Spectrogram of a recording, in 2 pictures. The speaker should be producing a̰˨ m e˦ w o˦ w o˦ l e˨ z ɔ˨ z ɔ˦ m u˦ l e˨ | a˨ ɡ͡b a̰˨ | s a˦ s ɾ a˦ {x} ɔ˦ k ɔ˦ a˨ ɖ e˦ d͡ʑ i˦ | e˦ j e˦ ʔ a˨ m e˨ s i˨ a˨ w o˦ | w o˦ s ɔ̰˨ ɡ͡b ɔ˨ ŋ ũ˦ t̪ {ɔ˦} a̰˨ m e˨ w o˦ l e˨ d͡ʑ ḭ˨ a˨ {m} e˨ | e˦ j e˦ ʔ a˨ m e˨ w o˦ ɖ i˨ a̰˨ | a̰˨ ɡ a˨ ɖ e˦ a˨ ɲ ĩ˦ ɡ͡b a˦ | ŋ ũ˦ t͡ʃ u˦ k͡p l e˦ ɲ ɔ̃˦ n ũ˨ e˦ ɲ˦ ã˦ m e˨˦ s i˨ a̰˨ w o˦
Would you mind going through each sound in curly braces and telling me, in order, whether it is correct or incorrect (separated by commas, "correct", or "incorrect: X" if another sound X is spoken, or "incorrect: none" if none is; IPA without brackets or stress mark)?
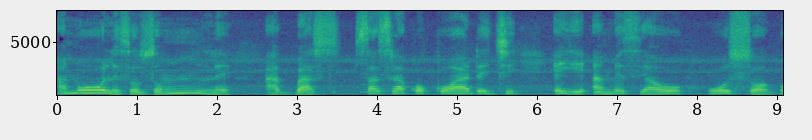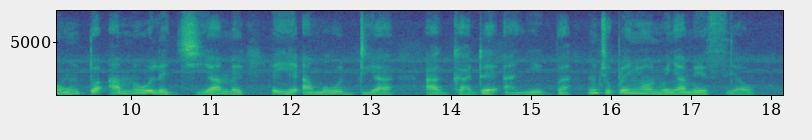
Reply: incorrect: k, correct, correct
